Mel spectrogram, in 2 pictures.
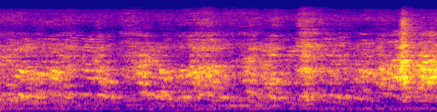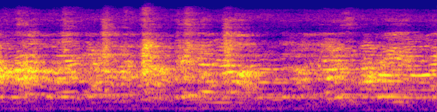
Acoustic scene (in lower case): restaurant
